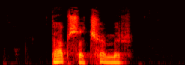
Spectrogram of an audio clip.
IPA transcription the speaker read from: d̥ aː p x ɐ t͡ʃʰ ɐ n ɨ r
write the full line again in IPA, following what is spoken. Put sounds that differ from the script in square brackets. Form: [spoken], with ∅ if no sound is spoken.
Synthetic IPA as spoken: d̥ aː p [ɕ] ɐ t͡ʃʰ ɐ [m] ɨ r

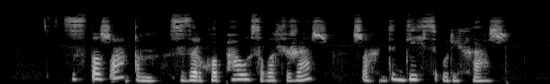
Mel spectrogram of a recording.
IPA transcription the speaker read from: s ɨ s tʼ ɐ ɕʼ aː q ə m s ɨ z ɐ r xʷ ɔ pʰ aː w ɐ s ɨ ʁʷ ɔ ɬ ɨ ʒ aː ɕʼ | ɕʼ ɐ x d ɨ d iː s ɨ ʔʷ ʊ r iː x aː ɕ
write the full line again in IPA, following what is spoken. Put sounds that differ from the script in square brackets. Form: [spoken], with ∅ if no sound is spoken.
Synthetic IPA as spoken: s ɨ s tʼ ɐ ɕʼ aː q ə m s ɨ z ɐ r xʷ ɔ pʰ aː w ɐ s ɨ ʁʷ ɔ ɬ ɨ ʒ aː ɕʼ | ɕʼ ɐ x d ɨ d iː s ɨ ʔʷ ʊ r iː x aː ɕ

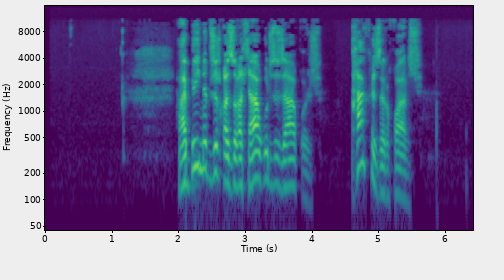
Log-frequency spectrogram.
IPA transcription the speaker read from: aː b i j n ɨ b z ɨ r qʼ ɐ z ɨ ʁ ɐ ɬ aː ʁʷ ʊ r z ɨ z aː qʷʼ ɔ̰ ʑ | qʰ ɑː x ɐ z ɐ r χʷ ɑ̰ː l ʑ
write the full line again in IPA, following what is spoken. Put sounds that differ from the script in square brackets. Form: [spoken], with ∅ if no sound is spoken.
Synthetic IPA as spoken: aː b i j n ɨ b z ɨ r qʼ ɐ z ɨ ʁ ɐ ɬ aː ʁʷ ʊ r z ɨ z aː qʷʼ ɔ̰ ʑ | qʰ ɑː x ɐ z ɐ r χʷ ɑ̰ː [r] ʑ

